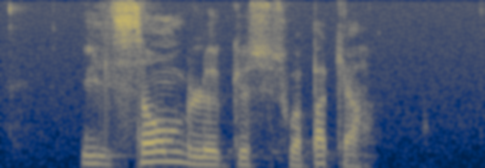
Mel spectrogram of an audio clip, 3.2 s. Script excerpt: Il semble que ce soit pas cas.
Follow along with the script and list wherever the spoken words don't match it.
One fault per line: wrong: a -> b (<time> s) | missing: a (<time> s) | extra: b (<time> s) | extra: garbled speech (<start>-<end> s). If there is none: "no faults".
no faults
